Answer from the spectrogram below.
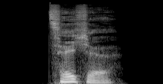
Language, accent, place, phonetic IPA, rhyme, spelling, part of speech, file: German, Germany, Berlin, [ˈt͡sɛçə], -ɛçə, zeche, verb, De-zeche.ogg
- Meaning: inflection of zechen: 1. first-person singular present 2. first/third-person singular subjunctive I 3. singular imperative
